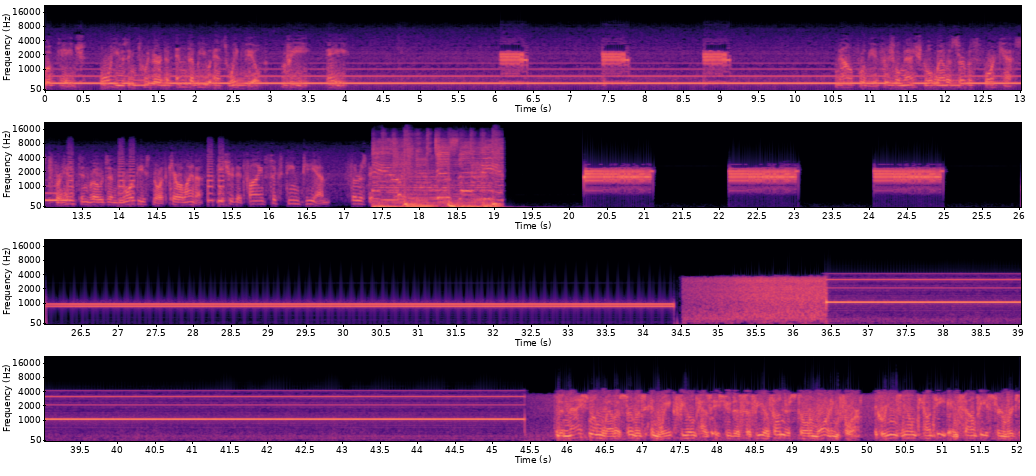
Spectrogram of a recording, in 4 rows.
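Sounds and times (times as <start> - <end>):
burst of static: 0.0 - 4.8, 10.5 - 19.2, 34.5 - 36.5, 45.5 - 52.0
radio hiss: 0.0 - 4.8, 6.0 - 6.5, 7.4 - 7.8, 8.8 - 9.2, 10.5 - 19.0, 34.5 - 36.5, 45.6 - 52.0.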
